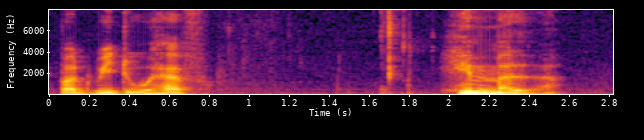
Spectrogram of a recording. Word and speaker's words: Himmel: A lot of people already pronounce him right, but we do have Himmel. Himmel, right? That's how you pronounce him.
